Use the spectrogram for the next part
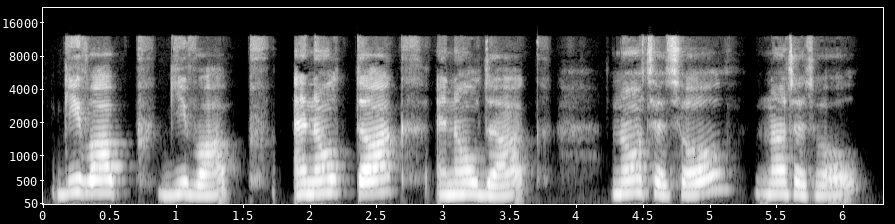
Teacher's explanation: It often occurs when one words end with a consonant and the next starts with a vowel. The final consonant sounds like it moves to the next word. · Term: Linking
